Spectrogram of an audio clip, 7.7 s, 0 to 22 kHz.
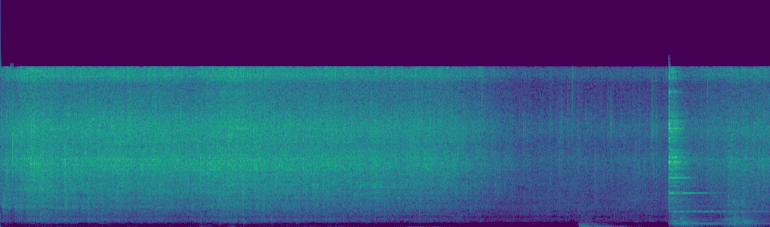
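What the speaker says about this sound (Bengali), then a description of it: "পেঁয়াজ আদা রসুনটা 1 মিনিট একটু ভেজে নিয়েছি" Chopped onion, ginger, garlic and green chili with cumin seeds sizzle steadily in hot oil, a dense continuous frying hiss that dips briefly before a louder burst of sizzling crackle near the end.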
